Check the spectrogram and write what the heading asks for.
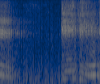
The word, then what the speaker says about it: EDI: are you named Ed Ed is the phonetic pronunciation of Eed that is an acronym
